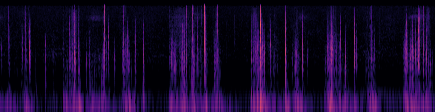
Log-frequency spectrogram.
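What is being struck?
Inflated plastic-film air cushion.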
